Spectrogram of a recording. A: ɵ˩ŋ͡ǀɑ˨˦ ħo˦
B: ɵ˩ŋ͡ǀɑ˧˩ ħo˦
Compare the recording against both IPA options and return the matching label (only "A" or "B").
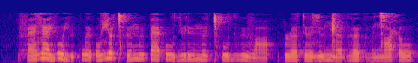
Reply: A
